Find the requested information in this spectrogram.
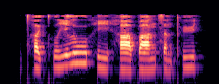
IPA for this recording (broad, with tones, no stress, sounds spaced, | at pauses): t̪ʰ ɐ˨˩ j kʷʰ iː˨˧ l uː˧ h iː˨ h aː˨ p aː˨˧ ŋ s ɐ˨˩ n pʰ yː˧ t̚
